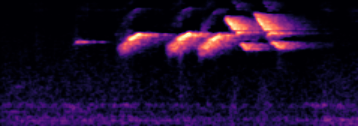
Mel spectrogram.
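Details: A double-collared seedeater gives one fluid song phrase. A clear introductory whistle leads into tumbling high chirps that climb and end on piercing downslurred notes.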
